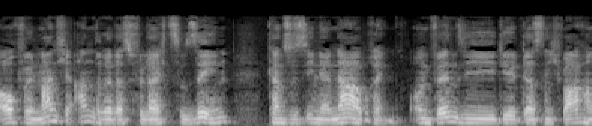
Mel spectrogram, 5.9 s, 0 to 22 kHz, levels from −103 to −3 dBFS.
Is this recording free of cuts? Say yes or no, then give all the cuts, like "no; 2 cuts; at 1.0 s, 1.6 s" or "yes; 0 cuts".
yes; 0 cuts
